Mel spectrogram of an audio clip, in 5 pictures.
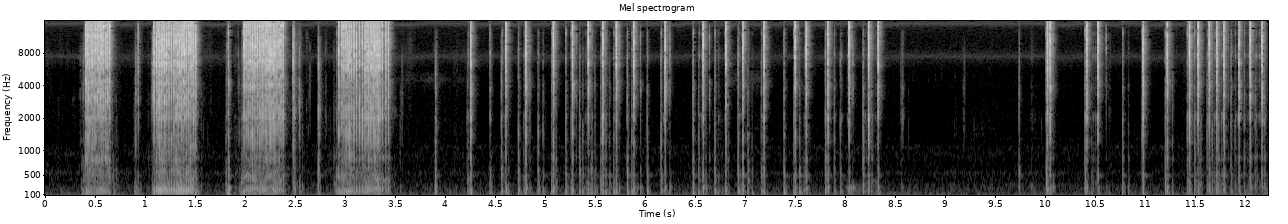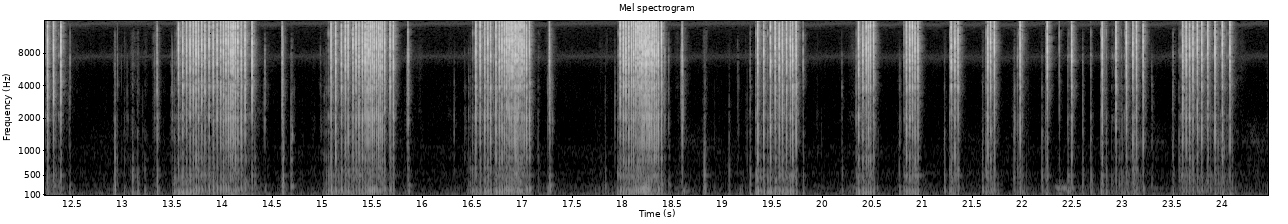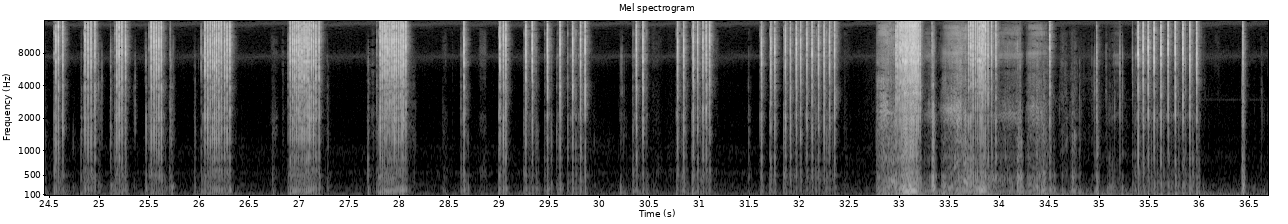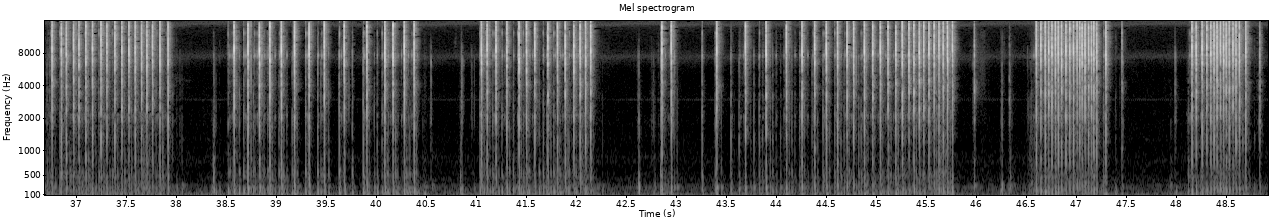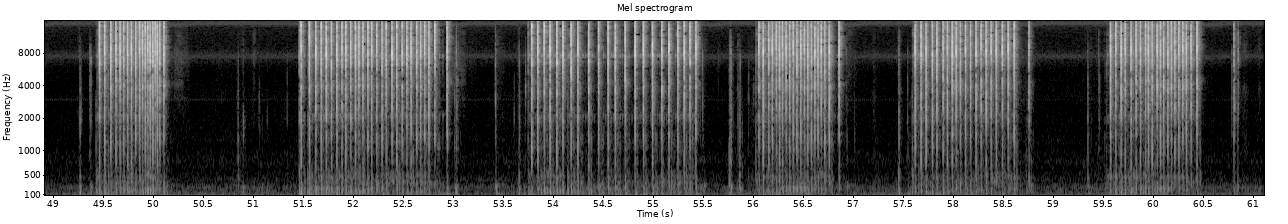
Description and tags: Small Mechanism, Switch, Stretch,Manual Servo, Plastic Ratchet.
